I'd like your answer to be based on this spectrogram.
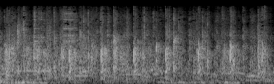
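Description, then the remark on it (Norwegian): Steady audience applause welcomes the day's final guest, a dense wash of many hands clapping at a fairly even level throughout, with no clear voices standing out. “Stor applaus.”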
